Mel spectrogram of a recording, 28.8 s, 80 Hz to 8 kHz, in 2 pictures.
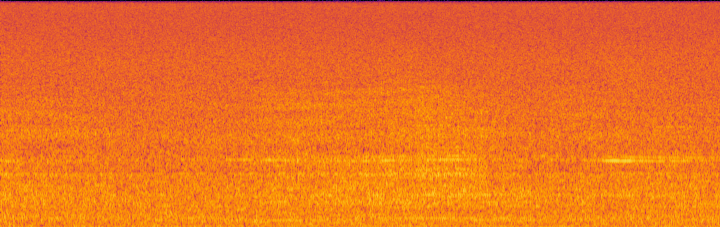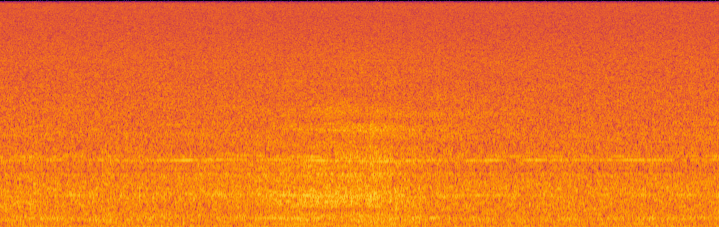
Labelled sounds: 12.0	12.4	vessel noise, 0.83 to 1.1 kHz

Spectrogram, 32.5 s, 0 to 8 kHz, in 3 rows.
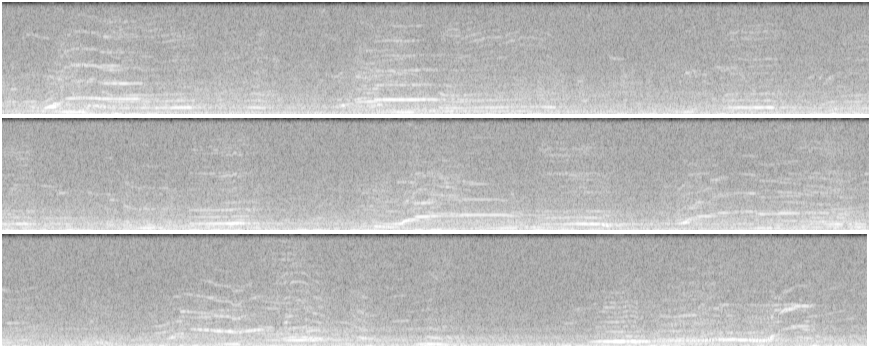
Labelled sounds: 0.3	2.4	humpback whale, 0.86 to 6.8 kHz
3.2	6.8	humpback whale, 0.83 to 6.4 kHz
7.6	7.8	humpback whale, 3.8 to 4.2 kHz
8.5	9.7	humpback whale, 0.83 to 6.4 kHz
10.5	12.8	humpback whale, 0.80 to 5.6 kHz
13.2	14.0	humpback whale, 0.90 to 5.6 kHz
15.8	17.2	humpback whale, 0.90 to 4.2 kHz
17.5	18.4	humpback whale, 0.83 to 6.0 kHz
19.3	22.1	humpback whale, 0.80 to 4.1 kHz
23.5	25.6	humpback whale, 0.90 to 5.5 kHz
25.9	27.1	humpback whale, 1.3 to 3.4 kHz
28.8	32.2	humpback whale, 0.96 to 4.4 kHz

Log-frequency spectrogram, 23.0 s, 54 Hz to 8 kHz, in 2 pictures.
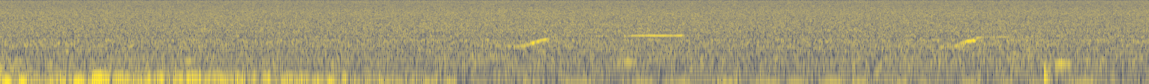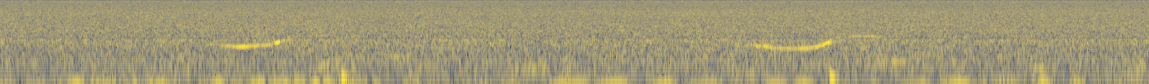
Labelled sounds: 6.2	6.9	humpback whale, 0.90 to 1.0 kHz
20.0	20.3	humpback whale, 0.90 to 0.99 kHz

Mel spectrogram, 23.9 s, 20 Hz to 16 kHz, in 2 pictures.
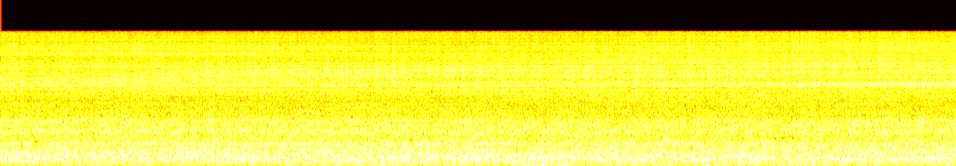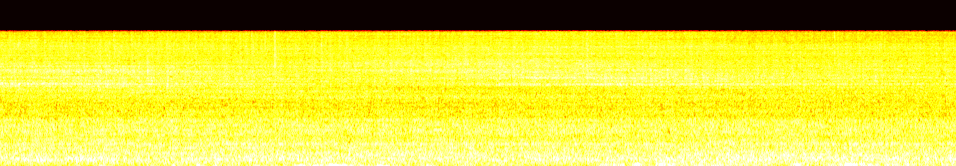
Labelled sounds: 18.4	18.8	vessel noise, 2.7 to 2.8 kHz

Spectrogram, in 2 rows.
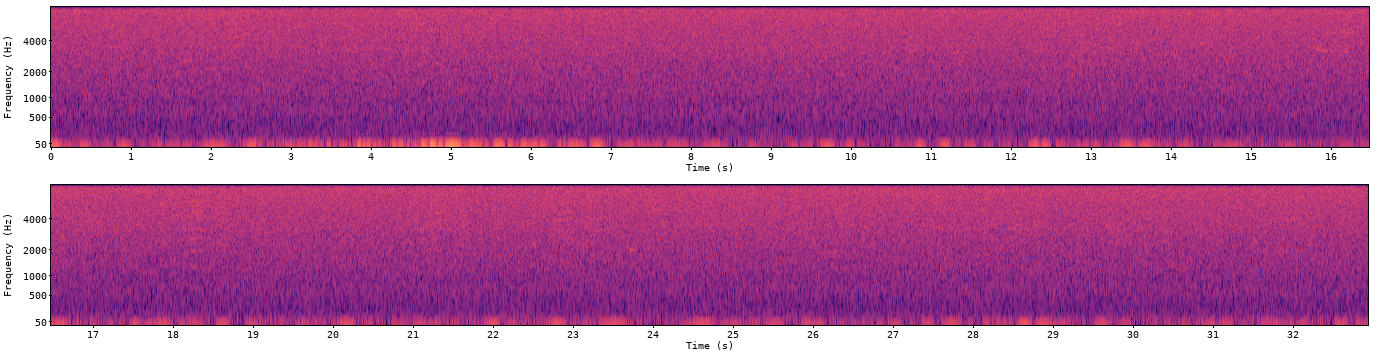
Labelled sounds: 15.8	16.1	Pacific white-sided dolphin, 3.2 to 3.4 kHz

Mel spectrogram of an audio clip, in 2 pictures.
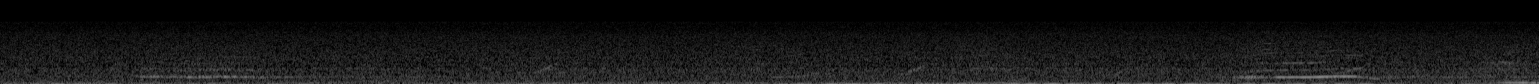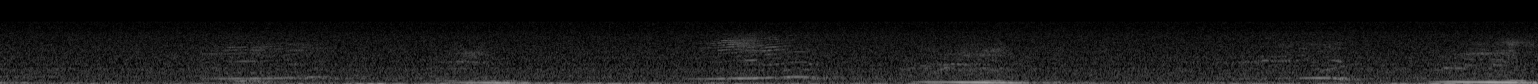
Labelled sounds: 12.8	13.1	humpback whale, 0.96 to 1.1 kHz
18.0	18.3	humpback whale, 2.5 to 2.8 kHz
22.4	23.3	humpback whale, 1.7 to 3.2 kHz
25.8	26.1	humpback whale, 0.80 to 0.99 kHz
28.8	30.4	humpback whale, 0.99 to 1.7 kHz

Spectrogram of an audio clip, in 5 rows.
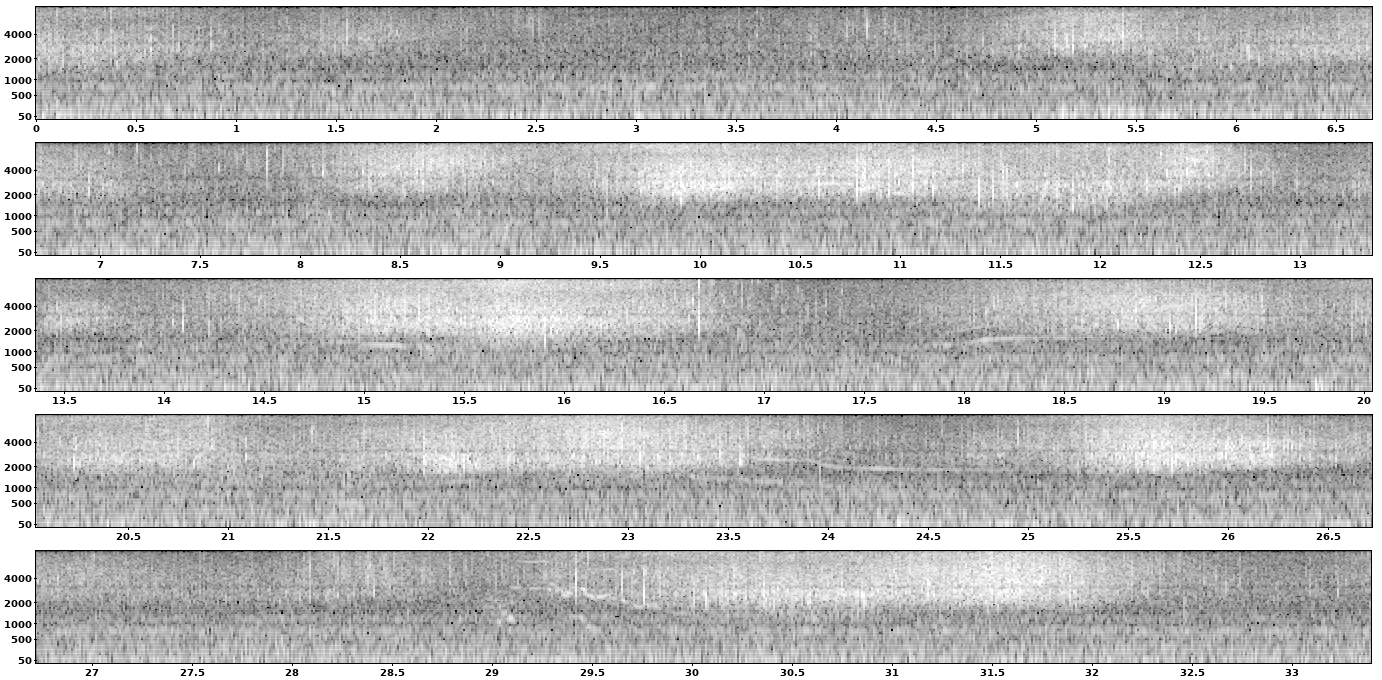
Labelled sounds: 14.6	15.5	killer whale, Bigg's (transient), Gulf of Alaska transient, 0.94 to 1.5 kHz
17.9	19.0	killer whale, Bigg's (transient), Gulf of Alaska transient, 1.1 to 2.4 kHz
22.9	25.1	killer whale, Bigg's (transient), Gulf of Alaska transient, 0.73 to 2.1 kHz
29.1	30.2	killer whale, Bigg's (transient), Gulf of Alaska transient, 1.2 to 3.3 kHz

